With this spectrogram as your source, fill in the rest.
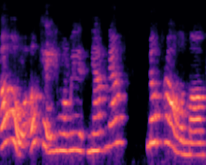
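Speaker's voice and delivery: put-on high-pitched, loud small child's voice. Imagining a child happily agreeing to a parent: imitating little Owen. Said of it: "little Owen is not gonna be like".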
